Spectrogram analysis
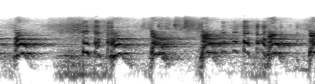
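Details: Great Danes barking while playing with a remote-controlled toy tarantula; loud, harmonic barks come in bursts at uneven intervals, some doubled, with brief quieter gaps between them.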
